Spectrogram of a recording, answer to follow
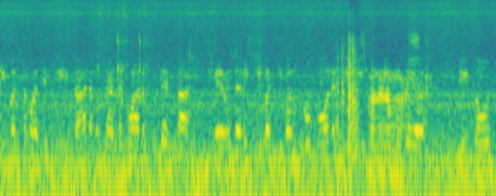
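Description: A man talking over the steady low hum of a car cabin, with one sharp click about four and a half seconds in.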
